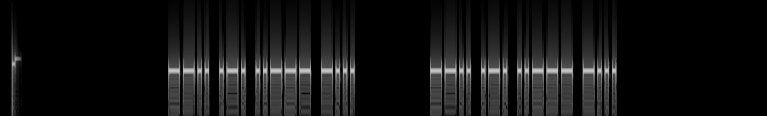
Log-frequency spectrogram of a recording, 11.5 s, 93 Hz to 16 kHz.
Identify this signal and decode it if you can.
Morse code, heard as a keyed tone, about 22 wpm, 700 Hz. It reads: ZR2B ZR2B
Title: DXCC-100 Call Signs - 4 Characters - Repeated 2x - 22wpm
